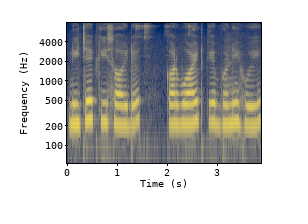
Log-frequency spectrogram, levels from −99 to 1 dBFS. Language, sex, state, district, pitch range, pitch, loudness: Hindi, female, Bihar, Patna, 215-225 Hz, 220 Hz, -15 LUFS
